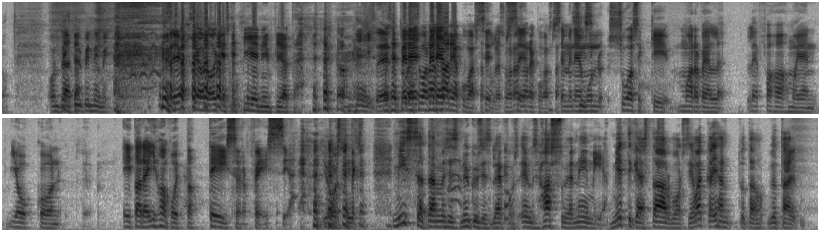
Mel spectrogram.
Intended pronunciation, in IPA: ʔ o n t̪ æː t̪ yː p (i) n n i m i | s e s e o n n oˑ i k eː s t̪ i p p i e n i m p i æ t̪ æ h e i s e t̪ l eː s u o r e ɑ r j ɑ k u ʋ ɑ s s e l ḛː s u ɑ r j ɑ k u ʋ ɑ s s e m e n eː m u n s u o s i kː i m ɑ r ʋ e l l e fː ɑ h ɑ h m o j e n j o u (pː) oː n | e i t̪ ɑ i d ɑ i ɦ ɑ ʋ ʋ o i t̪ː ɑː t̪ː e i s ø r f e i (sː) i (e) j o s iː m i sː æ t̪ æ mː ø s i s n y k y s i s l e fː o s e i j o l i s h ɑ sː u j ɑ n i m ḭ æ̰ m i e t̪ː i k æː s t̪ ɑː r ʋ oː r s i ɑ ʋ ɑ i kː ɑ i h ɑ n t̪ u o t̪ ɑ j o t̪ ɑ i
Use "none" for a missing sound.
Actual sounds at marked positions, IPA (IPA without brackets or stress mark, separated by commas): i, kː, sː, æ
